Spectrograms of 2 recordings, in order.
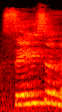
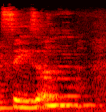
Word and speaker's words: season: the end even though we don't pronounce it as on we tend to give it a schwa sound so we're going season but if you pronounce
